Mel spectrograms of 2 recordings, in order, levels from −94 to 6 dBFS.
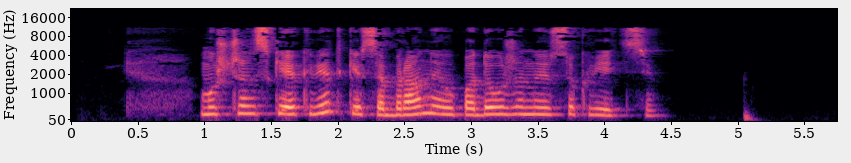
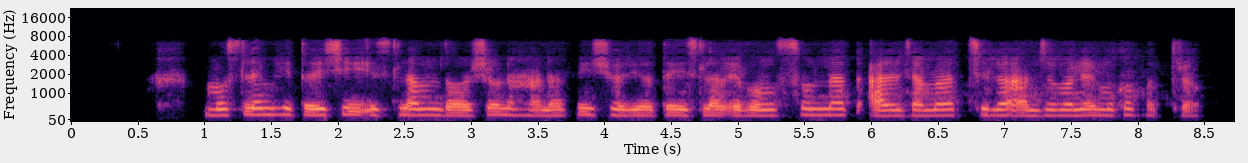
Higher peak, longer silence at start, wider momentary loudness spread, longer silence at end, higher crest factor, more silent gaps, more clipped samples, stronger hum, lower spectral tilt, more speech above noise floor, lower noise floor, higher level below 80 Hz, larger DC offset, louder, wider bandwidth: about the same, 0 dBFS vs -2 dBFS; first, 1 s vs 0.65 s; about the same, 10 LU vs 12 LU; first, 0.65 s vs 0.3 s; about the same, 18 dB vs 20 dB; neither; neither; neither; about the same, -3 dB/octave vs -2.5 dB/octave; first, 67 dB vs 57 dB; about the same, -83 dBFS vs -80 dBFS; first, -62 dBFS vs -72 dBFS; neither; first, -17 LUFS vs -23 LUFS; first, 11.5 kHz vs 7.8 kHz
